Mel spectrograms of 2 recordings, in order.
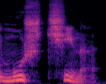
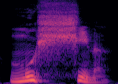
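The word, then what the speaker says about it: мужчина: a man mushina and notice how I pronounce this and CH I don't say musina we don't say it like that we say mushina mush and from this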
